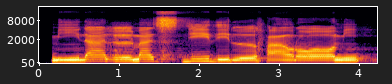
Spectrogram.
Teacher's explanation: Alif diikuti lam sukun disebut bacaan idhar qamariyah. Bunyi lam sukun baca dengan jelas tanpa diseret ataupun didengungkan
